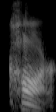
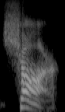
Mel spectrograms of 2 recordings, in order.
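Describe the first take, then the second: First: The word begins with a k sound. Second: The word begins with a ch sound. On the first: This matches the start of the full word character. "not car" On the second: This is the usual way people say it. "we pronounce that normally char"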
